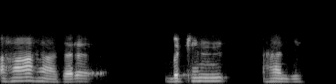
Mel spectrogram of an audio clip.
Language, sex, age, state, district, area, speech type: Punjabi, male, 18-30, Punjab, Bathinda, rural, conversation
